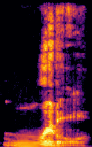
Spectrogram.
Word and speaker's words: wriggle: This is a wreck with a silent W and wriggle with a silent W.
